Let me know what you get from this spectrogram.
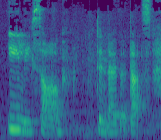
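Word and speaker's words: Elie Saab: Someone actually left me a comment saying it's Ely Saab. Didn't know that that's how you pronounce it, from their collection.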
